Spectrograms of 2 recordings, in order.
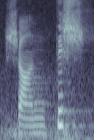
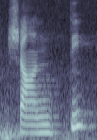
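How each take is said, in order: First: The word ends with an sh sound. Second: The word ends on a plain vowel. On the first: The speaker calls it right. "the Visarga is pronounced as Sh" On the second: The speaker calls it wrong. "many times I say Shanti, Shanti, Shanti, illa"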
